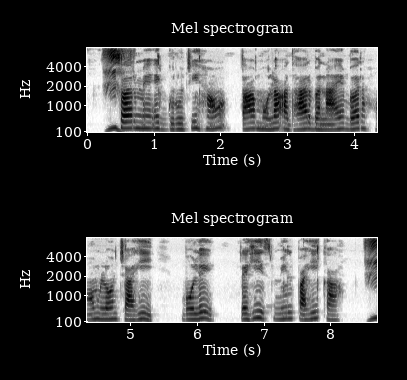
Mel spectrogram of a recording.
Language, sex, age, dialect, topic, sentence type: Chhattisgarhi, female, 31-35, Eastern, banking, question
